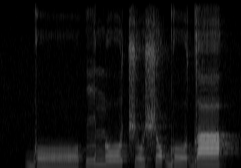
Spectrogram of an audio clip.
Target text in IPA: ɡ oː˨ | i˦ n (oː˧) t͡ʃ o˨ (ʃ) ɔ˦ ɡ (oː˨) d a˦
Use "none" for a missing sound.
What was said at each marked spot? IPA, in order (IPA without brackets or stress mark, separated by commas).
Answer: oː˦, ʃ, oː˧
